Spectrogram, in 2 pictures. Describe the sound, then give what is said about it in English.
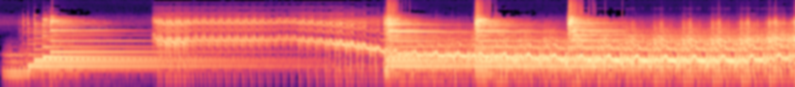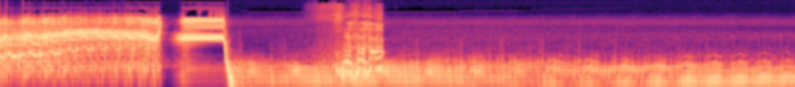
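Harsh, sustained electronic tones from a delay pedal in self-oscillation as the delay time and mix knobs are turned. The pitch sweeps down, then climbs, cuts off abruptly, and gives way to lower, warbling, wavering tones, with no voices. “I'm going to use the delay time and the mix knob to control the volume and the pitch of the oscillation.”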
